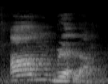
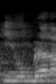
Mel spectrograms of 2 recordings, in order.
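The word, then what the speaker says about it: umbrella: আমরা যদি এরকম বলি, ধরুন ও একটা এক্সাম্পল বলেছে, I have something something আমব্রেলা। আমরা কি আমব্রেলা পড়ার সময় ইউমব্রেলা পড়ি? ঠিক আছে, আমরা কি উচ্চারণ করি এটাকে?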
